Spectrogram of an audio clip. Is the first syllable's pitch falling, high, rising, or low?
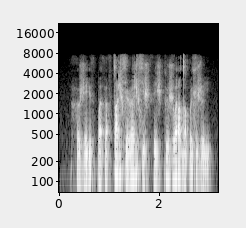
low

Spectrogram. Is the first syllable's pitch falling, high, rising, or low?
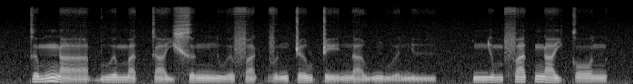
rising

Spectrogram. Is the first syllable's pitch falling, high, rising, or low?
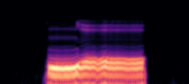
low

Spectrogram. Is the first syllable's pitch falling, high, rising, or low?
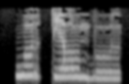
high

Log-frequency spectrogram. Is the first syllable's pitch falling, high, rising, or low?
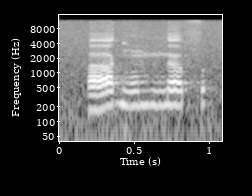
rising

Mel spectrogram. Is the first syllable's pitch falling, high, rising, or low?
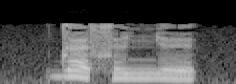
falling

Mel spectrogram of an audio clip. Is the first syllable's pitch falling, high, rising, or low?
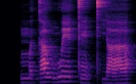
low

